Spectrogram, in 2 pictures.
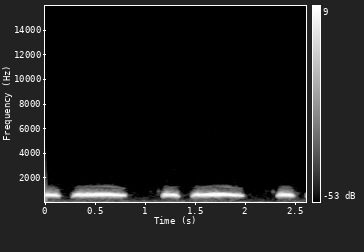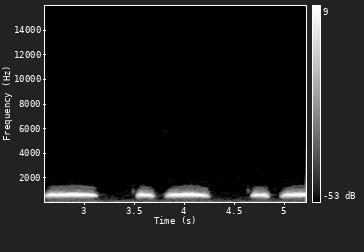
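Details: Spotted dove giving a patterned cooing song with spurring coos: a short coo followed by a longer drawn-out coo, the pair repeated steadily about once a second over a quiet background.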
